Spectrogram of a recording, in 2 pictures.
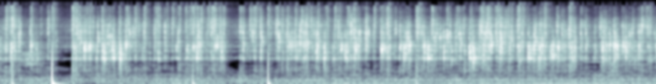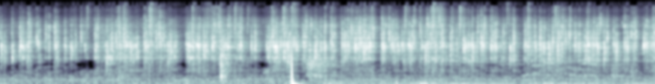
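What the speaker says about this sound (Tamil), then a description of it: "கடுகு நல்லா பொரியுது." Mustard seeds splutter in hot oil in a pan. A steady crackling hiss is broken by scattered sharp pops and ticks over about seventeen seconds, close and moderately quiet with no talk.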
